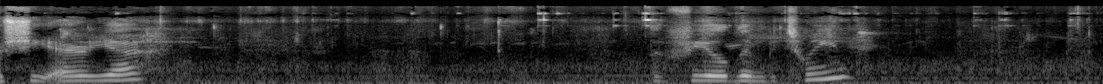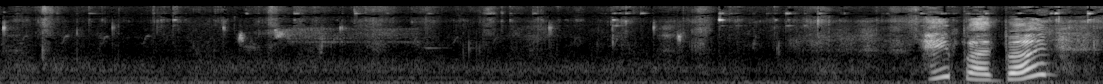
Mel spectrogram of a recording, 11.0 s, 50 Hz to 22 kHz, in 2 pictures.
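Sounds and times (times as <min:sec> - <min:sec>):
wind rumble: 0:00.0 - 0:11.0.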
